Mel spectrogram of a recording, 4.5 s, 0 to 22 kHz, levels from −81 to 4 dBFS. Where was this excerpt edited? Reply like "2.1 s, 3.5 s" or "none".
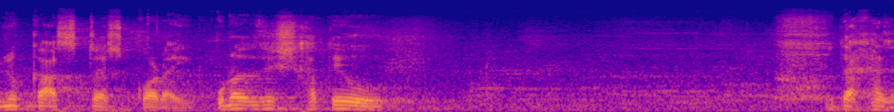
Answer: none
